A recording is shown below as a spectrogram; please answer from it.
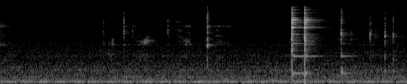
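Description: Metal spoon scraping yogurt out of a ceramic cup and tapping it against a glass mixing bowl: light scattered clicks, then two sharp clinks about three seconds in.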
